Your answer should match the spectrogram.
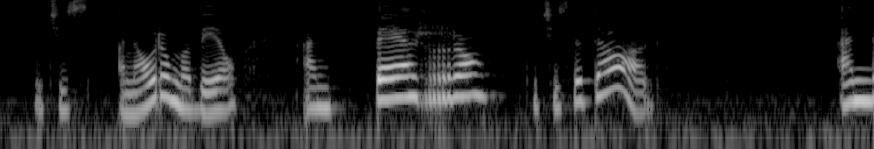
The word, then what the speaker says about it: perro: R, when it's double R, you say carro, which is an automobile, and perro, which is a dog.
